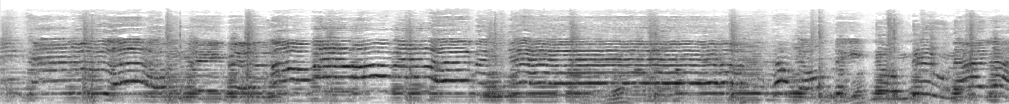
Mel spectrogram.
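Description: A woman singing a song live, with long held notes that slide between pitches.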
